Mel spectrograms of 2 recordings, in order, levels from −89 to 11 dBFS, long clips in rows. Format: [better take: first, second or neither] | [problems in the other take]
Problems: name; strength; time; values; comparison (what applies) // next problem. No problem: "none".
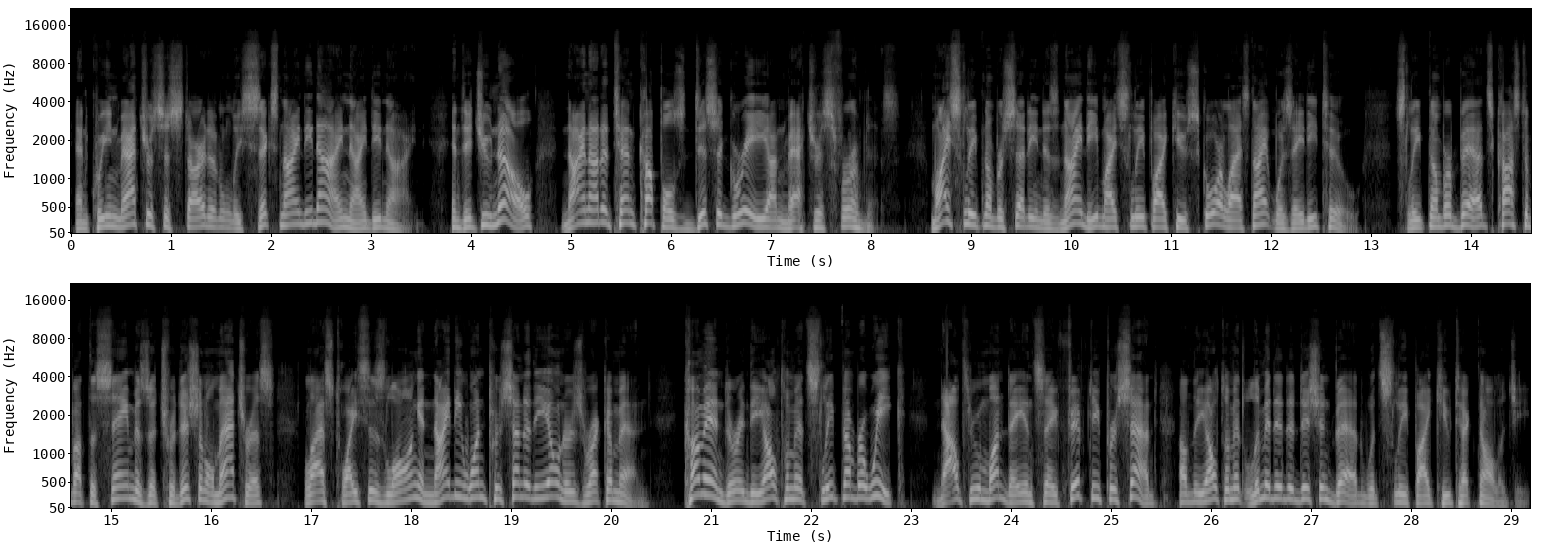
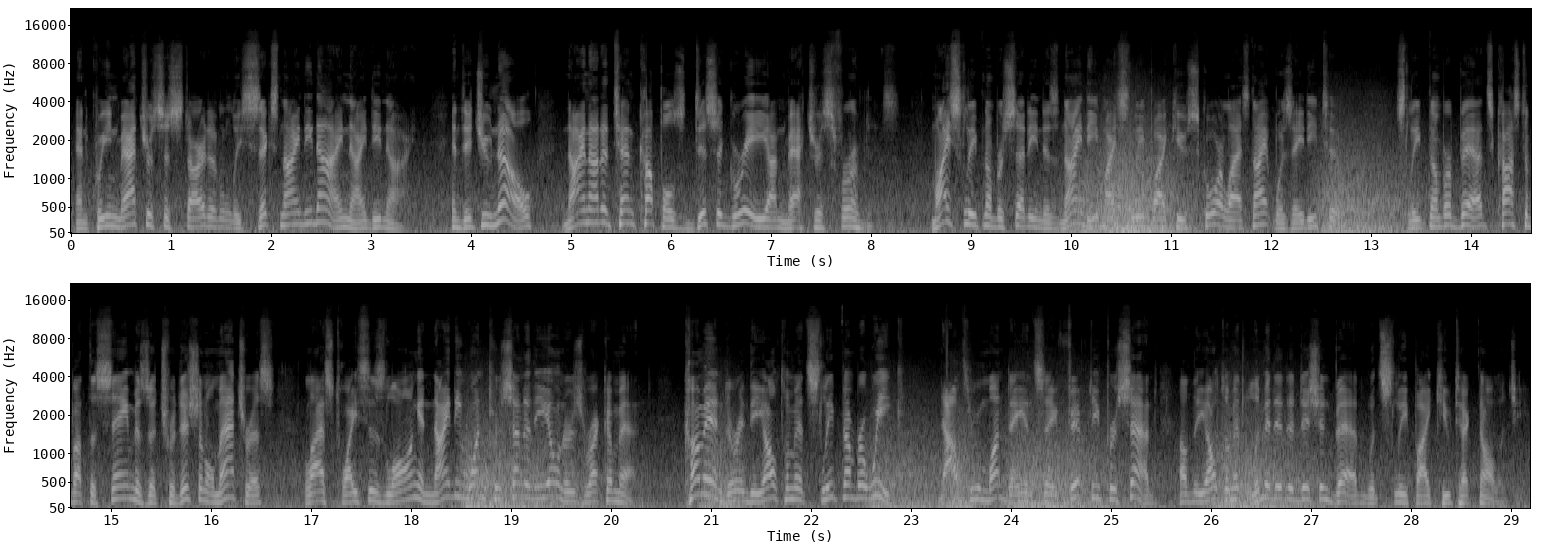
first | wind noise on the microphone; occasional gusts; 10 dB below the speech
